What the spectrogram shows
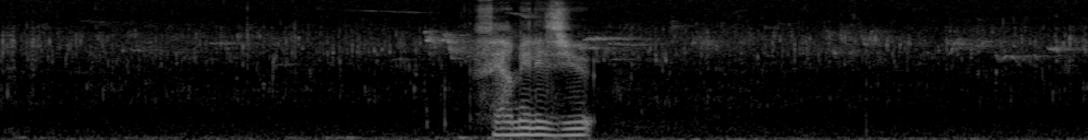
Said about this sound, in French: Et je te propose, je vous propose de vous asseoir, de prendre votre respiration consciemment, de prendre conscience de votre respiration tout en écoutant les bruits de la forêt.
